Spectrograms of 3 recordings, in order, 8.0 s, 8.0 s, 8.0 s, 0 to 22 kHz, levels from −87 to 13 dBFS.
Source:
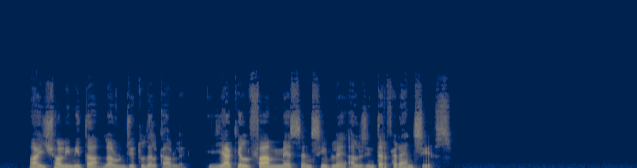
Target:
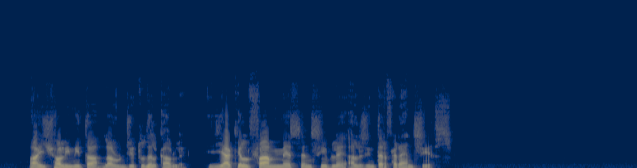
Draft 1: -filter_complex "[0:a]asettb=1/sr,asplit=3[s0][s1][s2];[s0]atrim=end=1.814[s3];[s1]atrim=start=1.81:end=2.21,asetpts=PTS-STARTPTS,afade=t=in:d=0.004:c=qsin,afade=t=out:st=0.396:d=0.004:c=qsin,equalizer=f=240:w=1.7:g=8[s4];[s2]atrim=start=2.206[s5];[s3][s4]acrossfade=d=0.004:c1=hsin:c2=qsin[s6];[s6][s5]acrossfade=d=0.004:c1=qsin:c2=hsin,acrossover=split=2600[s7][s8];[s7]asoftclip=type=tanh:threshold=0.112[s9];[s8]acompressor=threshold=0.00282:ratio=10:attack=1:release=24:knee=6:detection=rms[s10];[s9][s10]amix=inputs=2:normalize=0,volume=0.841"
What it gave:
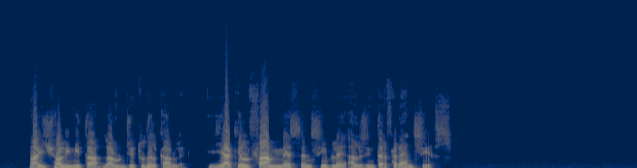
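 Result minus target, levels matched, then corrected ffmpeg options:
saturation: distortion +11 dB
-filter_complex "[0:a]asettb=1/sr,asplit=3[s0][s1][s2];[s0]atrim=end=1.814[s3];[s1]atrim=start=1.81:end=2.21,asetpts=PTS-STARTPTS,afade=t=in:d=0.004:c=qsin,afade=t=out:st=0.396:d=0.004:c=qsin,equalizer=f=240:w=1.7:g=8[s4];[s2]atrim=start=2.206[s5];[s3][s4]acrossfade=d=0.004:c1=hsin:c2=qsin[s6];[s6][s5]acrossfade=d=0.004:c1=qsin:c2=hsin,acrossover=split=2600[s7][s8];[s7]asoftclip=type=tanh:threshold=0.422[s9];[s8]acompressor=threshold=0.00282:ratio=10:attack=1:release=24:knee=6:detection=rms[s10];[s9][s10]amix=inputs=2:normalize=0,volume=0.841"

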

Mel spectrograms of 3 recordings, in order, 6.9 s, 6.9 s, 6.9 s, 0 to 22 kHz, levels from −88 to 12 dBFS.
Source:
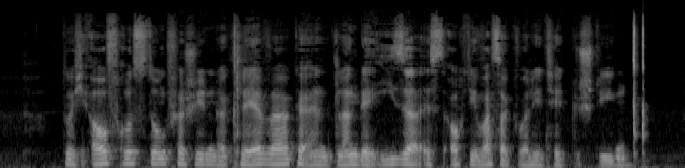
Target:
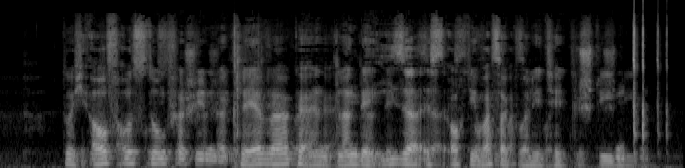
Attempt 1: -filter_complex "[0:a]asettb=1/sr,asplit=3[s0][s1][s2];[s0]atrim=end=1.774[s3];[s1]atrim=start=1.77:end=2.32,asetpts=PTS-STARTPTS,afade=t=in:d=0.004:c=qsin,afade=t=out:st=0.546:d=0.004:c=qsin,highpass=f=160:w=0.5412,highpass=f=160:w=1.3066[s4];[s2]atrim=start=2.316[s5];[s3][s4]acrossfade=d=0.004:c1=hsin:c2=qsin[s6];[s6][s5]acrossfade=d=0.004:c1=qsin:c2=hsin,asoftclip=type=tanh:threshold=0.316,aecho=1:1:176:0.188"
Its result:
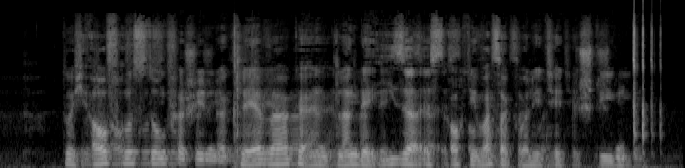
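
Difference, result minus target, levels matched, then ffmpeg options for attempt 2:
echo 62 ms early
-filter_complex "[0:a]asettb=1/sr,asplit=3[s0][s1][s2];[s0]atrim=end=1.774[s3];[s1]atrim=start=1.77:end=2.32,asetpts=PTS-STARTPTS,afade=t=in:d=0.004:c=qsin,afade=t=out:st=0.546:d=0.004:c=qsin,highpass=f=160:w=0.5412,highpass=f=160:w=1.3066[s4];[s2]atrim=start=2.316[s5];[s3][s4]acrossfade=d=0.004:c1=hsin:c2=qsin[s6];[s6][s5]acrossfade=d=0.004:c1=qsin:c2=hsin,asoftclip=type=tanh:threshold=0.316,aecho=1:1:238:0.188"

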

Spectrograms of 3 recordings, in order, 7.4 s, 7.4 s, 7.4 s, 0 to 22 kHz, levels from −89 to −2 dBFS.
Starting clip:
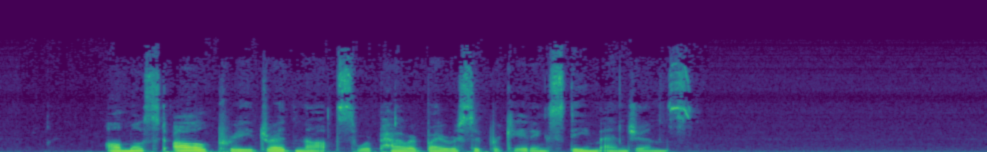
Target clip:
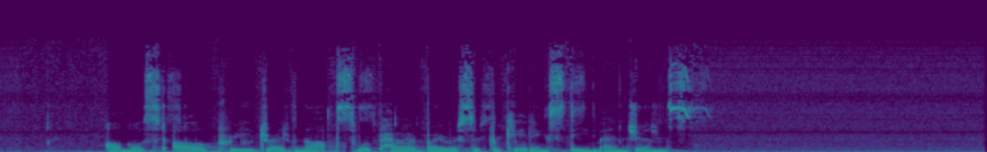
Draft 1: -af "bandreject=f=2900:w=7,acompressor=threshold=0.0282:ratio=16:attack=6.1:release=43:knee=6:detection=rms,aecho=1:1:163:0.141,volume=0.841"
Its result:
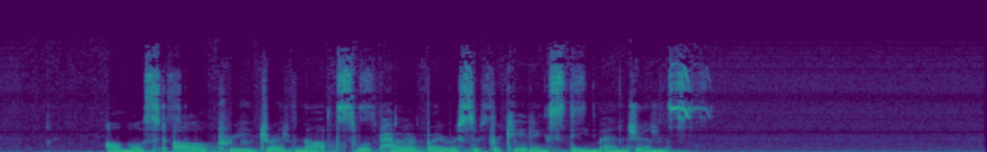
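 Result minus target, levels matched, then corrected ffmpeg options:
compression: peak gain reduction -7.5 dB
-af "bandreject=f=2900:w=7,acompressor=threshold=0.0112:ratio=16:attack=6.1:release=43:knee=6:detection=rms,aecho=1:1:163:0.141,volume=0.841"

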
